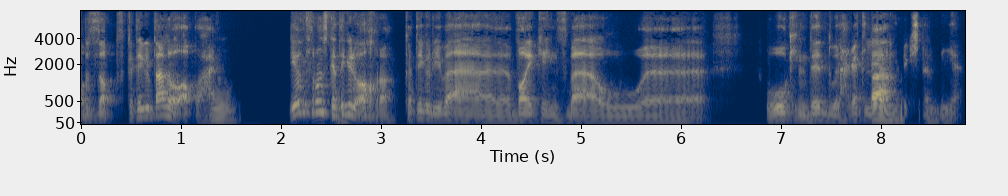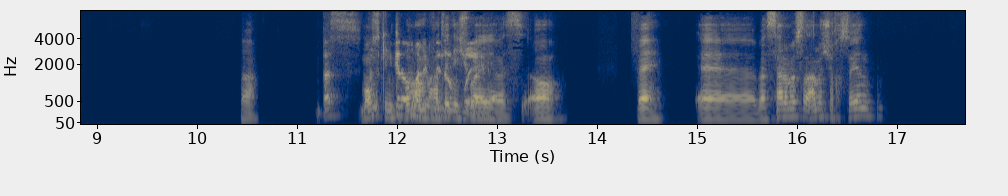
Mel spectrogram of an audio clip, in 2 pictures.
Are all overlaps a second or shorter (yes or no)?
no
